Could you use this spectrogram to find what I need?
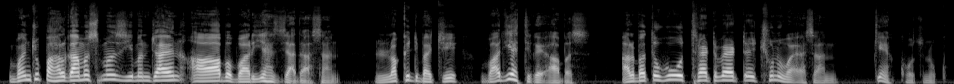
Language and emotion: Kashmiri, neutral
